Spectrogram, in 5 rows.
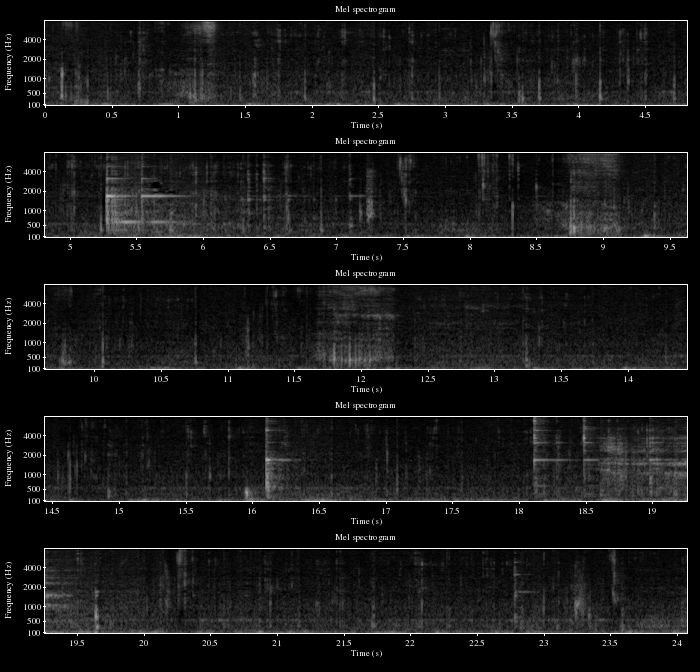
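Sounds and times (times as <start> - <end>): chewing and wet mouth sounds: 0.0 - 24.0
metal spoon clinking glass bowl: 5.3 - 7.2, 16.1 - 16.4, 18.1 - 19.6, 22.8 - 23.0.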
